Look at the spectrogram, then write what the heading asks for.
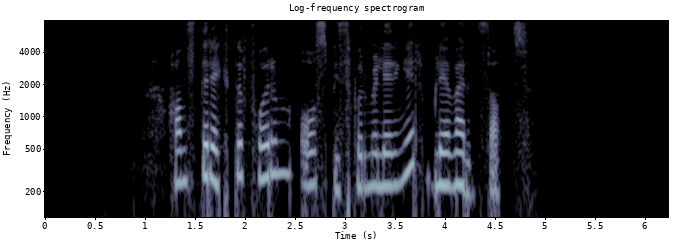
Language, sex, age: Norwegian, female, 35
